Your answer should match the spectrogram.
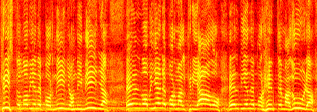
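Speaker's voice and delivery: loud, high, impassioned preacher shout; full-force preaching. Real, not acted. Pastor telling his church whom Christ comes for, full-force preaching. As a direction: thunder it out to the congregation, stretching key words.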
